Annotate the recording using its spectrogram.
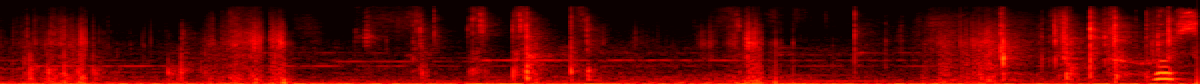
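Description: A deck of tarot cards shuffled by hand: a quick, irregular run of papery flicks and rustles.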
